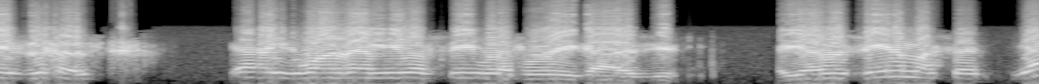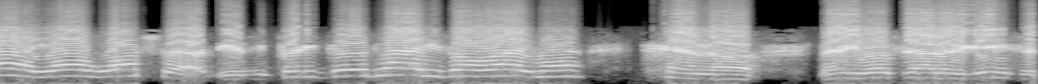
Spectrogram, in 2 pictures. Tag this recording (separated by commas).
Speech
